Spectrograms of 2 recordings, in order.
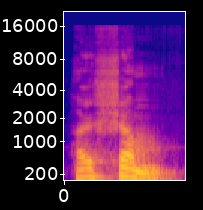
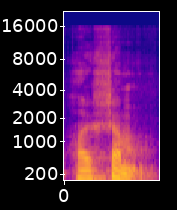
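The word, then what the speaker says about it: হর্ষং: এরপর আছে হর্ষাং এখানে কিন্তু মধ্যন্য আছে তাই উচ্চারণ হবে সা কিন্তু নয় হর্ষাম এবং আমরা জানি যেকোনো শব্দের শেষে অনক্ষর থাকলে সংস্কৃতে সেই অনসরের জায়গায় ম এর উচ্চারণ হয় তাই এক্ষেত্রে হবে হর্ষাম এই শব্দের অর্থ হর্ষ বা আনন্দ বা পুলক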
